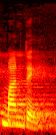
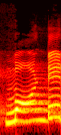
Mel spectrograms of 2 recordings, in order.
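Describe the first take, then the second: First: The first vowel sounds like 'uh'. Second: The first vowel sounds like 'o'. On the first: The speaker calls it right. "It is only मंडे" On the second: The speaker calls it wrong. "मॉन्डे नहीं है"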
